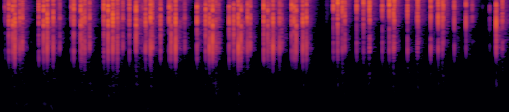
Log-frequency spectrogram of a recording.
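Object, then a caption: Cardboard makeup palette. Long nails tap and scratch the front and sides of a coral cardboard makeup face palette held by its edges, possibly with slight shaking. Rapid bursts of dry, crinkly scratching and tapping come in quick succession, bright and papery with almost no low end. Each burst cuts off sharply with no ring.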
